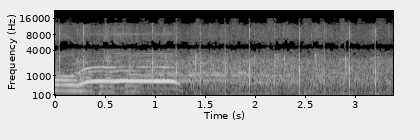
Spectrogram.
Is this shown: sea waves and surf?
no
